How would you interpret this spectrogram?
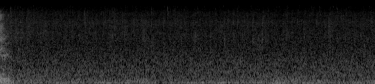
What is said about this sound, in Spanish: La tormenta parecía no terminar.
